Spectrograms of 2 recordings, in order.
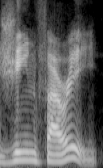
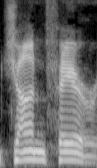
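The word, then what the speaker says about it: Jean Ferré: was the the giant jean fari yes i never pronounced that name right i always called him john fair you know because i read it in a magazine and andre russom off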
